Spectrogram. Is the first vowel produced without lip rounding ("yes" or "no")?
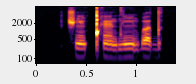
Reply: yes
